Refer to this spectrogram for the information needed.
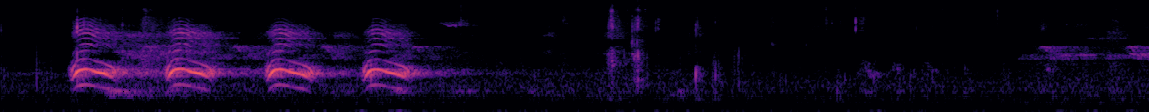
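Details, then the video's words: Crows on Christmas Day harassing black vultures to reclaim their food pile: four harsh, arched caws in quick succession, about half a second apart, then faint scattered calls and rustling. "Crows Dive Bomb Vultures on Christmas Day"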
